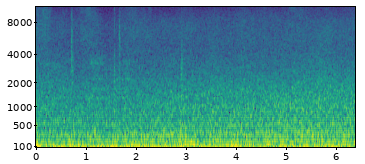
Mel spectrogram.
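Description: Steady roar of wind and ocean swell, with wind buffeting the microphone, and a few faint clicks in the first few seconds.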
